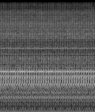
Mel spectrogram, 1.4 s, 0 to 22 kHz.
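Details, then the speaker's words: Small Spraygunner airbrush air compressor running: steady, even motor hum with fast regular pulsing and no knocks or rattles. It cuts out at 57 psi and kicks back on at 43 psi; normal operation. "40 pounds it kicks back on actually i think it's 43 okay yeah so it's stops off at 57 pounds and it starts back up at 43 pounds"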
